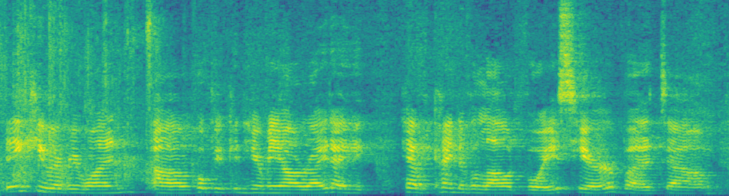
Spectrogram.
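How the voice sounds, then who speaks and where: A middle-aged woman from Michigan, president of a chamber of commerce, chats to a local group in a meeting room in a friendly, rambling way, dropping many ums. Her medium-pitched voice stays steady at a moderate pace. The faraway recording is echoey and swamped by heavy background noise.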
